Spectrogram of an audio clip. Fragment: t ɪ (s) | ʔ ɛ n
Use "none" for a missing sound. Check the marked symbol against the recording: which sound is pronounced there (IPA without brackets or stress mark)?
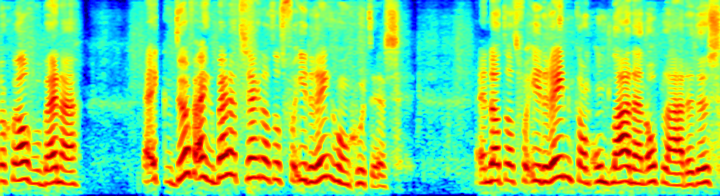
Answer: s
